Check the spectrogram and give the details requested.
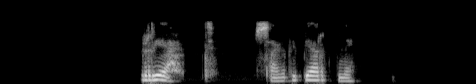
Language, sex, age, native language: Icelandic, female, 30-39, Icelandic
